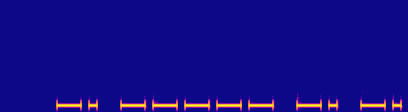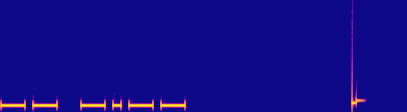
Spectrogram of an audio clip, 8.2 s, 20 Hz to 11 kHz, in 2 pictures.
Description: Morse code, heard as a keyed tone, about 15 wpm, 700 Hz. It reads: N0NYY
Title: USA Call Signs - 5 Characters - 3x Character Spacing - 15wpm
